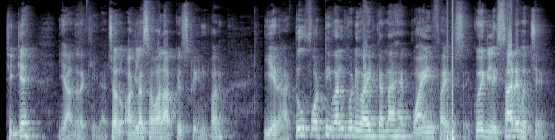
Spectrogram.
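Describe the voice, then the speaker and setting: A man teaching a live online exam-prep math class, encouraging, repeating each answer, and mixing quick calculation with motivational asides. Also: mid-range voice, a little hiss or hum. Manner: encouraging, repeats answers, addresses students as kids.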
